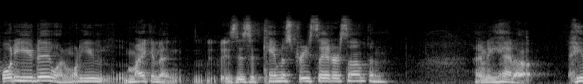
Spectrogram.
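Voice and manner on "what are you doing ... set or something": exasperated shout. Retold or imitated. Sibling catching brother at a table, alarmed and raised. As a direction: fire off the questions at him in disbelief. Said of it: "And I'm like".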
